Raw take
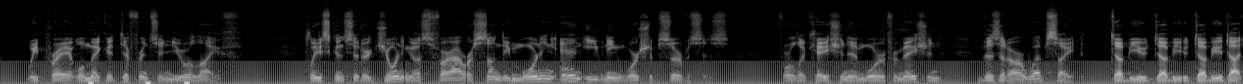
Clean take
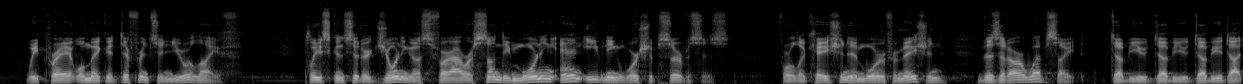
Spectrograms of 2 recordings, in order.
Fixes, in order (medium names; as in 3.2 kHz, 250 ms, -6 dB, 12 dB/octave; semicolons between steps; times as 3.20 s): de-hum 49 Hz, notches 22; 0.87–0.99 s: high-pass 140 Hz 24 dB/octave; 1.44–1.56 s: high-pass 140 Hz 24 dB/octave; 1.83–1.95 s: high-pass 140 Hz 24 dB/octave; interpolate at 4.04/4.66/8.86/11.82 s, 12 ms; 10.40 s: gain correction -4.5 dB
